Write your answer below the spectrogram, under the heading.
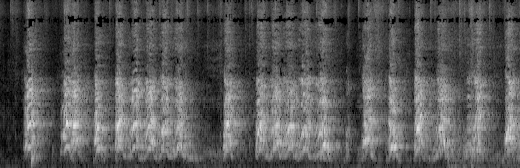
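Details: Several mastiffs barking while playing with balloons, rapid, fairly high, excited barks running in long volleys with brief gaps.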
